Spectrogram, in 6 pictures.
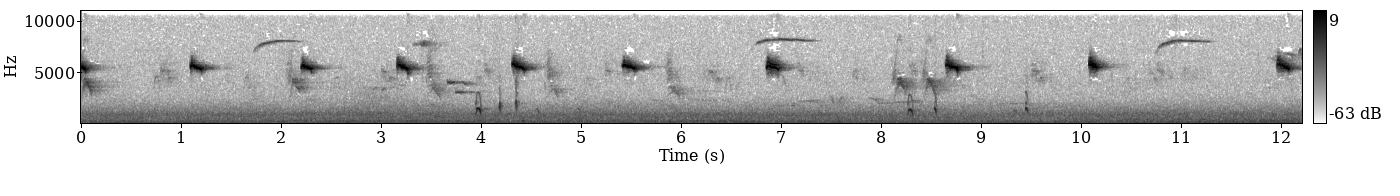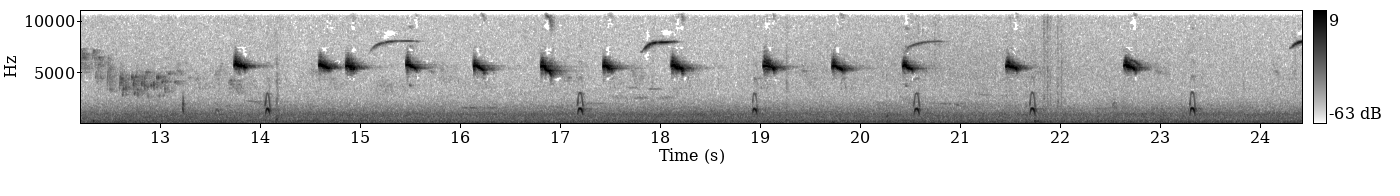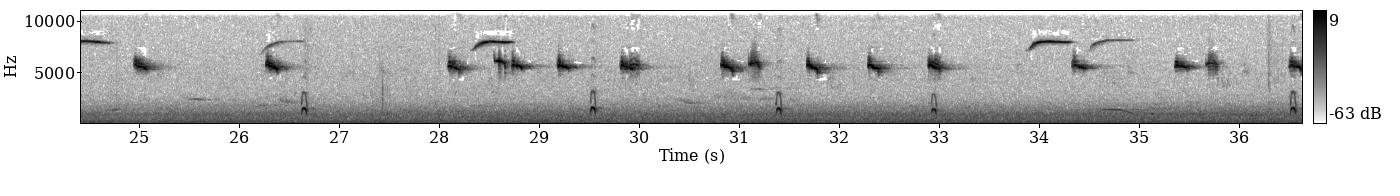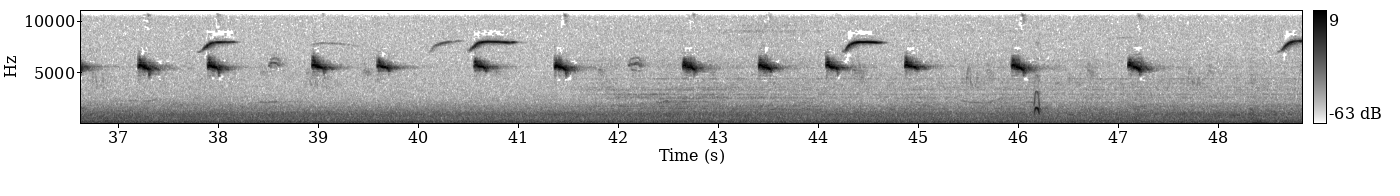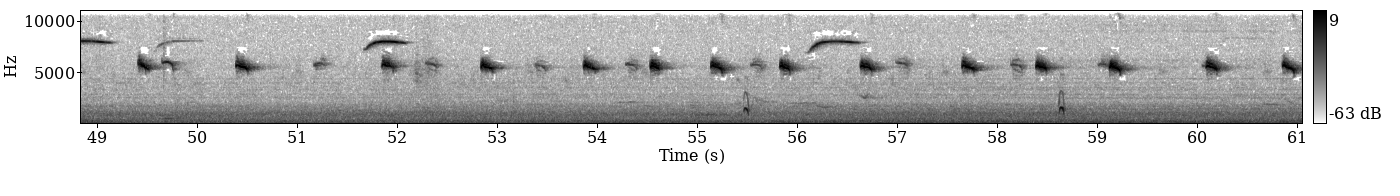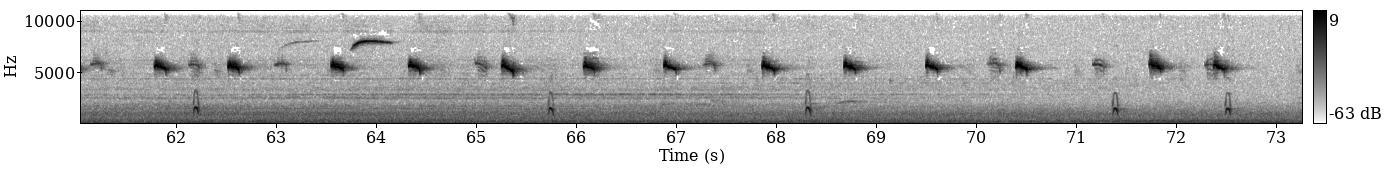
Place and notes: A walnut tree, Katesgrove, Reading, Reading, UK - Sparrow in the Walnut tree
This year there are many sparrows nesting in the roof and in the garden. Their insistent call has really defined the texture of this spring and summer, a constant sonic presence in the garden. They especially like to sing in a nearby walnut tree but also in the tree which is next to this in the neighbouring garden. I strapped my recorder into the tree one fine afternoon to document these special sounds. You can also hear the red kites and the crows that live in our neighbourhood. I really love these sounds as a kind of foreground for the background sounds of where we live - the vague and omnipresent traffic bass; the deep blurry presence of planes in the sky; and the soughing of the wind through all the close together suburban gardens... you can hear blackbirds too. Sorry it's a bit peaky in places... the sparrow got quite close to the recorder I think. Maybe he wants to be a rockstar of aporee.
12 May 2015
